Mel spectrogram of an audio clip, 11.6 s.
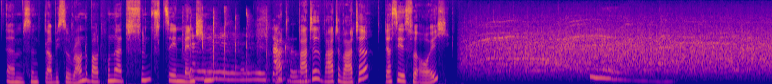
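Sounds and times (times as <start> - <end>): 
speech: 0.1 - 7.1
applause sound effect: 2.8 - 4.2, 6.9 - 11.5.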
